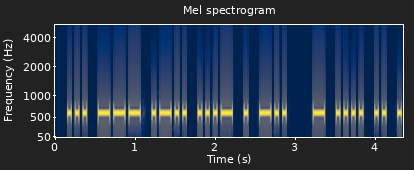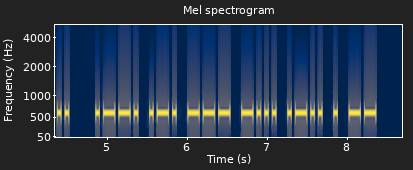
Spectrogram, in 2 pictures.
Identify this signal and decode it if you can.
Morse code, heard as a keyed tone, about 25 wpm, 600 Hz. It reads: SOLVED THIS PROBLEM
